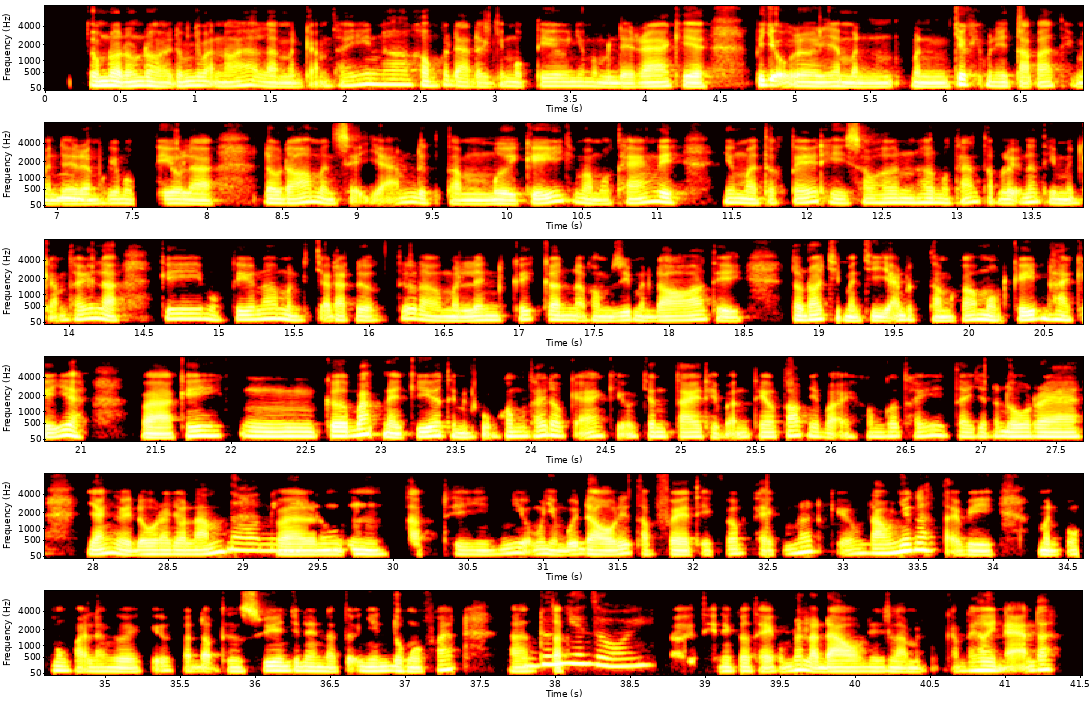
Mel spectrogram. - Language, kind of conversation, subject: Vietnamese, advice, Làm thế nào để duy trì thói quen tập luyện lâu dài khi tôi hay bỏ giữa chừng?
- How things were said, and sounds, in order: tapping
